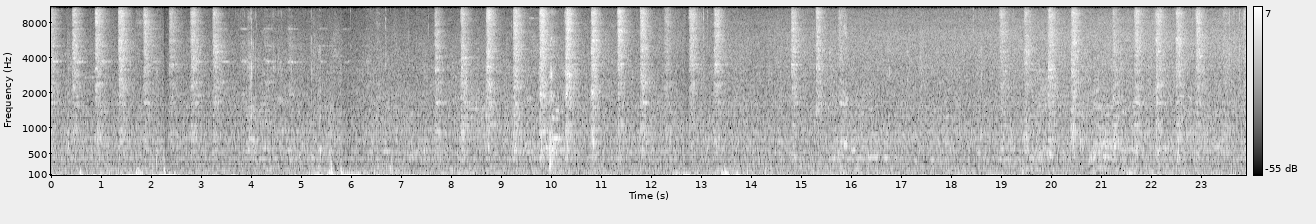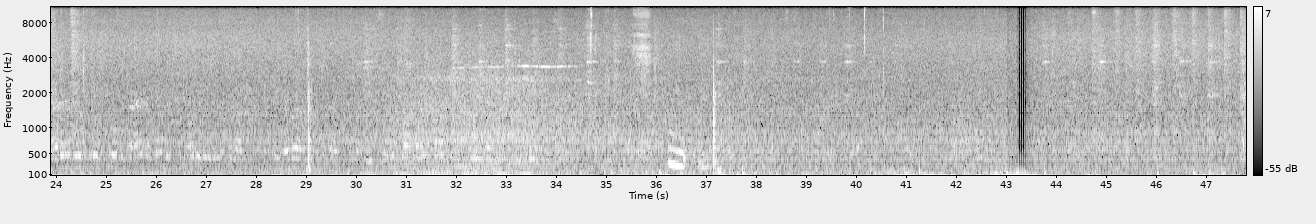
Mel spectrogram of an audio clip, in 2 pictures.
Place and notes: ул. Славянская, Нижний Новгород, Нижегородская обл., Россия - secret garden
sound recorded by members of the animation noise laboratory by zoom h4n
Приволжский федеральный округ, Россия, 22 July 2022, ~12:00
